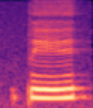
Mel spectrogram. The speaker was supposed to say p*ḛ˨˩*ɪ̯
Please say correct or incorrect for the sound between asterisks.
incorrect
